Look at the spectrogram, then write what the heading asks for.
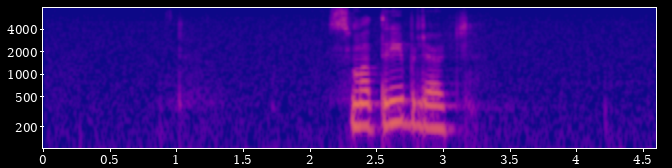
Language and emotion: Russian, neutral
